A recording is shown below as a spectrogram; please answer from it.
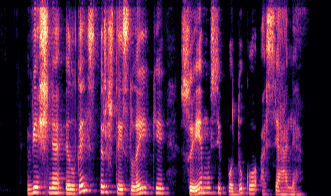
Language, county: Lithuanian, Tauragė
